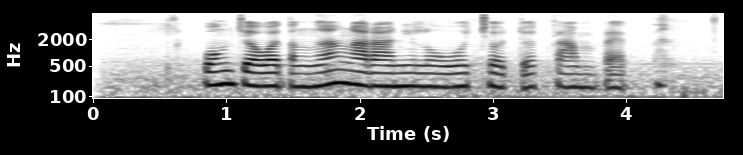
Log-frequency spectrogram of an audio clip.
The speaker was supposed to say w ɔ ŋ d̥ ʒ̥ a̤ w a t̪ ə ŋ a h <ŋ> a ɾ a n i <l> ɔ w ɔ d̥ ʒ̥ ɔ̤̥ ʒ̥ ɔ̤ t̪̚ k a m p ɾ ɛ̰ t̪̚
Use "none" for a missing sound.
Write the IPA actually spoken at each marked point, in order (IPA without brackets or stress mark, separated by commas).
ŋ, l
